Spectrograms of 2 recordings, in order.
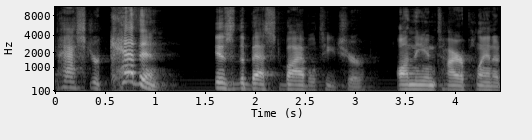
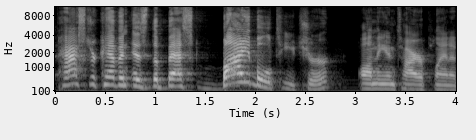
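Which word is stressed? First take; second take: Kevin; Bible. First: The word Kevin carries the main stress. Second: The word Bible carries the main stress. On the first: He, not the other pastors, is the best. "we know that Pastor Henry and Pastor Mallet aren't" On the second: He is best only at teaching the Bible. "may not be able to teach anything else"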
